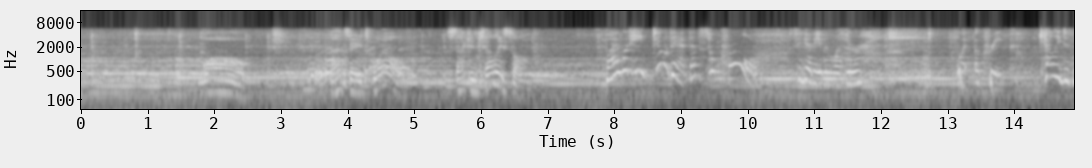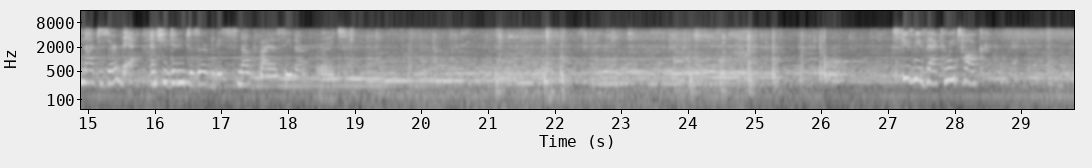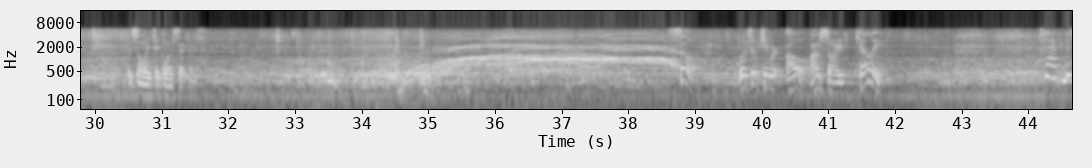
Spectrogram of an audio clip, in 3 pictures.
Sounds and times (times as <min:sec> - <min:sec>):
Music: 0:00.0 - 0:44.6.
